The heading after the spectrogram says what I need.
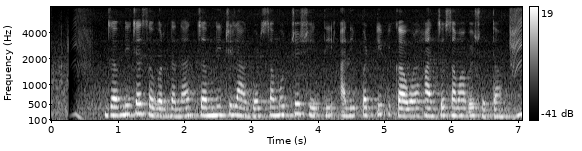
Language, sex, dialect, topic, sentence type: Marathi, female, Southern Konkan, agriculture, statement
